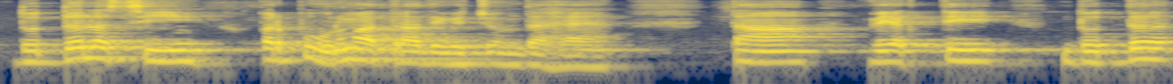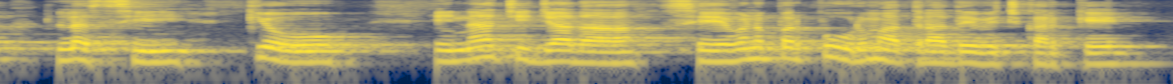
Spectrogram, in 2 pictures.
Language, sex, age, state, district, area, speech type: Punjabi, male, 30-45, Punjab, Sangrur, rural, spontaneous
